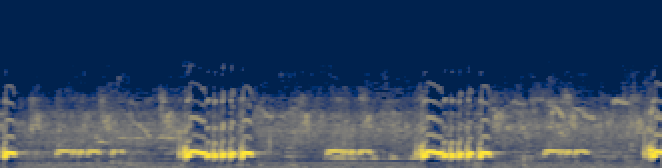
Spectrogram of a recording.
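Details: Majapahit zebra dove song: loud rolling, stuttering coo phrases alternating with softer, flatter cooing notes, cycling about every two seconds, over a low hum.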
